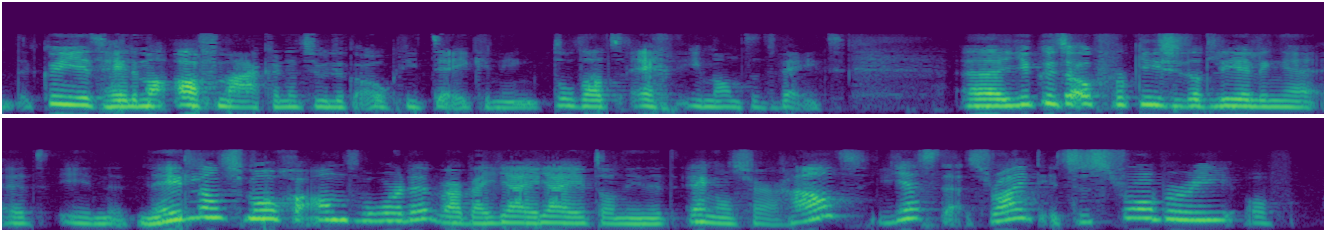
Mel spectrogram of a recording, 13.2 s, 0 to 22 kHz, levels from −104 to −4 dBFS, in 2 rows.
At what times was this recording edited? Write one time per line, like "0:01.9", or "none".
0:09.3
